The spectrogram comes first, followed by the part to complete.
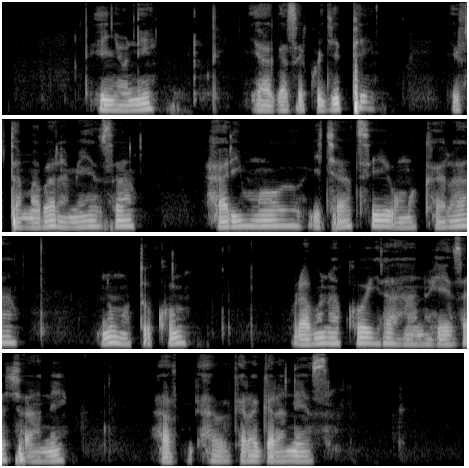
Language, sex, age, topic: Kinyarwanda, male, 25-35, agriculture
